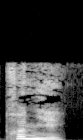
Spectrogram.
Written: 1er

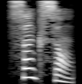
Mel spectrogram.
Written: 500

